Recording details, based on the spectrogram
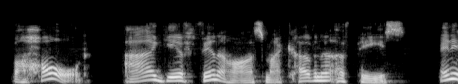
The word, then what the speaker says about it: Phinehas: Then the Lord spoke to Moses, saying, Phinehas, now you could say Phinehas, I guess, or almost Phineas. That's kind of what it looks like, but I'm pronouncing it more Phinehas.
